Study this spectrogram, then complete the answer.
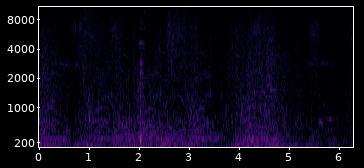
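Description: Game explosions boom and crackle continuously.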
